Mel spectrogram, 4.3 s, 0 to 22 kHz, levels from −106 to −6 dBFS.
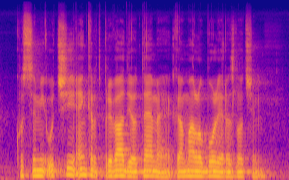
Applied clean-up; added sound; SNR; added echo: none; none; none; none.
